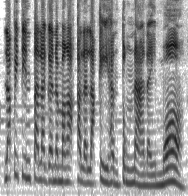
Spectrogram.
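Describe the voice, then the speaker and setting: A woman's voice: medium pitch, animated, brisk, bright, forceful tone, faint music behind. A woman acting a shameless, flirty middle-aged Filipino mother in a radio drama, brash and whiny as she defends herself. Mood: indignant, boastful.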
